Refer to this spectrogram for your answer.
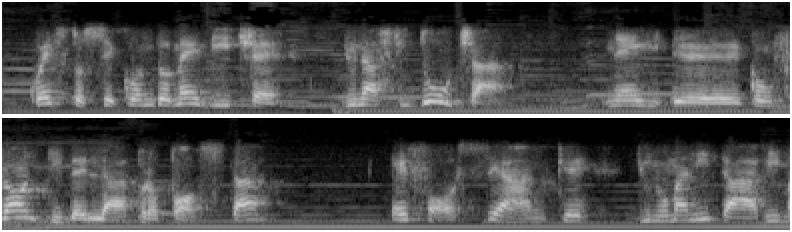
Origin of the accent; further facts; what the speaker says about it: Calabria, Italy; La nostra, sì.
